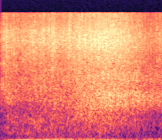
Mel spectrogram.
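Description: Atmospheric opening of a song: a swelling rush of surf-like noise over a deep, steady bass drone, with no melody yet.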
